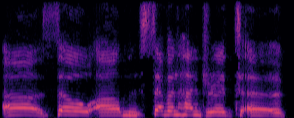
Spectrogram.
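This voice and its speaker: A woman from Portugal leads a casual group call over a video link. She talks slowly and haltingly, with lots of fillers and restarts. Her voice is mid-pitched, and the sound is dry and close. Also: fairly even intonation, dark tone, no echo, low-quality recording. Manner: hesitant, many fillers and restarts. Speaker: channel host leading a group call.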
